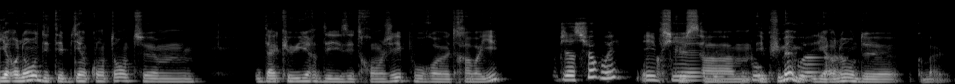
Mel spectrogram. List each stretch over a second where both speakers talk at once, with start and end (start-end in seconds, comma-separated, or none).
6.5-8.5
